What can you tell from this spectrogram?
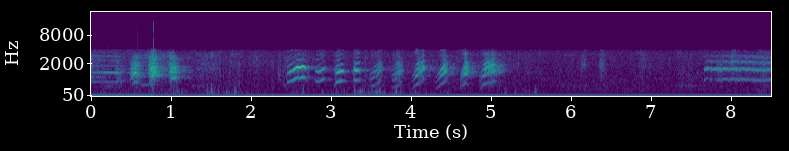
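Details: Several Pembroke Welsh Corgis at play in deep snow let out a quick run of rising, squeaky yips, then pause before a drawn-out steady whine near the end, with soft rustling underneath.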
